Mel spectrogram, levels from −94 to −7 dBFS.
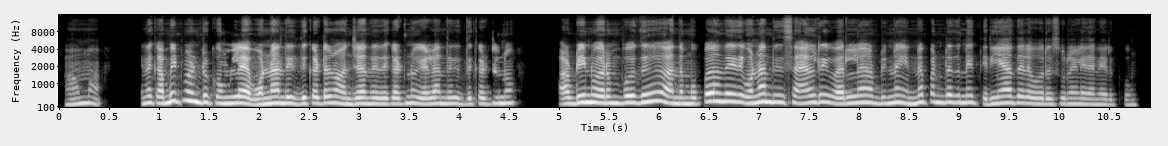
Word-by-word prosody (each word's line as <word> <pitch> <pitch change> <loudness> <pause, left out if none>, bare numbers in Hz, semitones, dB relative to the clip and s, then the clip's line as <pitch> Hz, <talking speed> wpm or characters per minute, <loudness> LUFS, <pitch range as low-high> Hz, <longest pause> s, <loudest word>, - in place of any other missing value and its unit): ஆமா, 235 +2 -3 0.5
எனக்கு 255 0 -1
கமிட்மெண்ட் 300 +3 +3
இருக்கும்ல 245 -1 +1 0.2
1ம் 240 +3 +4
தேதி 240 -2 +1
இது 230 - +1
கட்டணும், 250 +1 +1
5ம் 225 +1 +1
தேதி 220 -1 0
கட்டணும், 240 +2 -2
7ம் 230 +1 -1
தேதி 230 0 -2
இது 215 +1 -5
கட்டணும், 235 +3 -3 0.5
அப்டின்வரும்போது 260 +2 +3 0.2
அந்த 235 -1 0
30ம் 310 +8 +1
தேதி 300 -3 +2
1ம் 295 +3 +3
தேதி 280 -1 -2
சேலரி 270 +4 0
வரல 240 +4 0
அப்டினா 245 +2 -2
என்ன 245 +5 -1
பண்ணுறதுன்னே 275 -1 -2
தெரியாத 250 +3 -2
ஒரு 210 -1 -5
சூழ்நிலை 220 -1 -6
தான 200 -1 -7
இருக்கும்! 190 0 -17
245 Hz, 170 wpm, -19 LUFS, 225-270 Hz, 0.5 s, 1ம்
